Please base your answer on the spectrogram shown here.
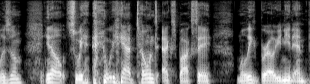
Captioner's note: chuckles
